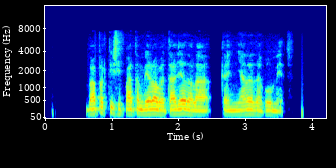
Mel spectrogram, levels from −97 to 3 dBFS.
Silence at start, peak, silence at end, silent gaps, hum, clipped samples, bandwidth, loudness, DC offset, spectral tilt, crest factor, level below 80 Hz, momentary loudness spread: 0.6 s; -14 dBFS; 0.35 s; 2.50-2.64 s, 3.74-3.84 s; none; under 0.1%; 7.8 kHz; -31 LUFS; under 0.1%; -7 dB/octave; 18 dB; -72 dBFS; 10 LU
